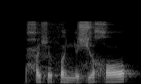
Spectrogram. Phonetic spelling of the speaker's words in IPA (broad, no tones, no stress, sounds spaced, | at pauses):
ħ i ɬ ɘ f ɐ ɲ a ɕ ɨ χ ɔ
